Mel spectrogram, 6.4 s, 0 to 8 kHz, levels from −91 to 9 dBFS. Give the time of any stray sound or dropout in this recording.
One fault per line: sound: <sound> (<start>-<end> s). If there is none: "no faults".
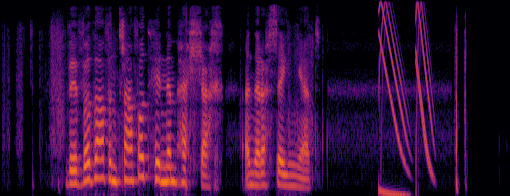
sound: chirp (4.7-5.5 s)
